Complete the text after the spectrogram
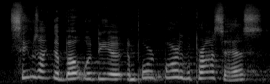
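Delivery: high-pitched tentative protest; mock puzzled objection. Acted objection to losing boat.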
